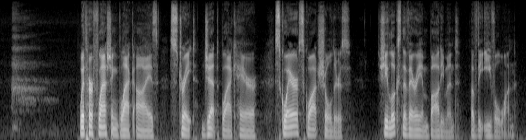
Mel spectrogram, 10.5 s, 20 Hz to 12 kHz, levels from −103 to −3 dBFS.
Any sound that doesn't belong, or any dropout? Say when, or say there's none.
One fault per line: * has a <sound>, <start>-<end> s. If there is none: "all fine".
* has a sigh, 0.2-1.2 s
